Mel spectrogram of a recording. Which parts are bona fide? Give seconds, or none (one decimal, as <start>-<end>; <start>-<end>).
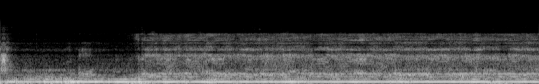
none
